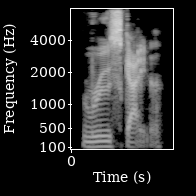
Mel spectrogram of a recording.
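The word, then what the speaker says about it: Rusukaina: Luffy is now going to be doing his training arc with Rayleigh on an island called Ruskaina, by the way, in case you're wondering how to pronounce it. Ruskaina.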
